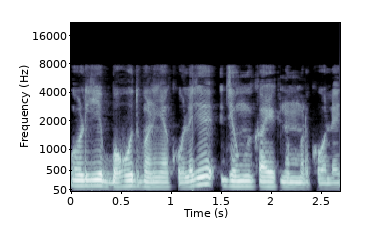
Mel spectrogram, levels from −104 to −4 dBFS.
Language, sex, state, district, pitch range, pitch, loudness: Hindi, male, Bihar, Jamui, 110-135 Hz, 120 Hz, -18 LUFS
